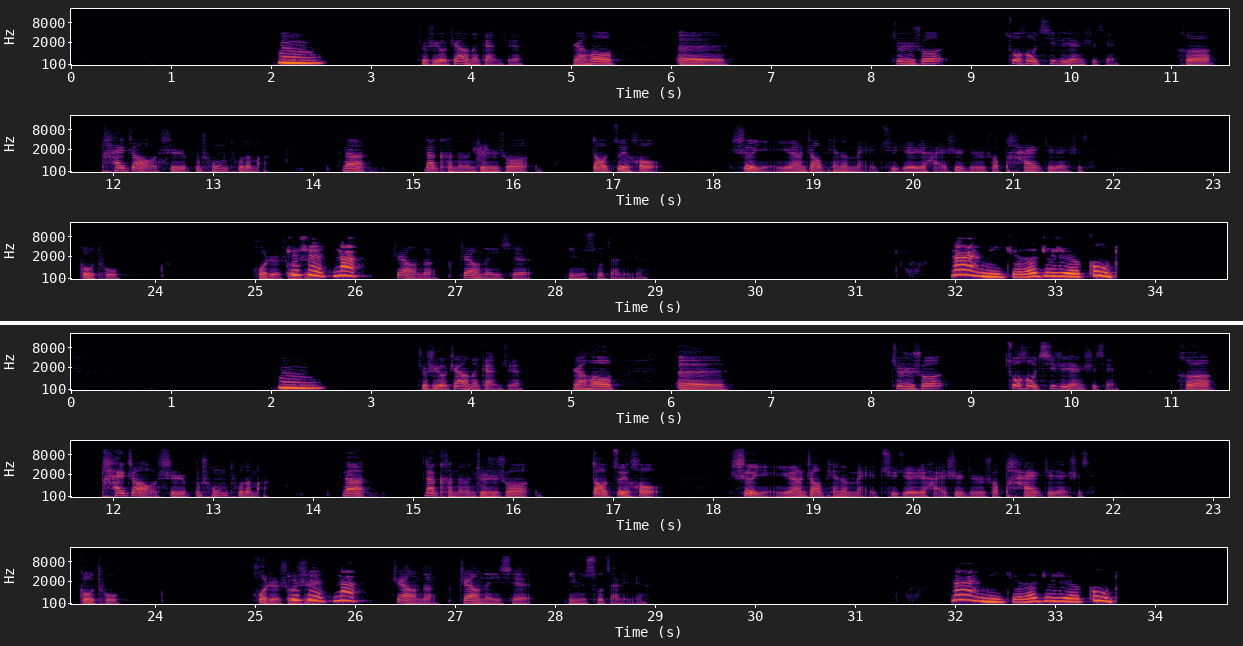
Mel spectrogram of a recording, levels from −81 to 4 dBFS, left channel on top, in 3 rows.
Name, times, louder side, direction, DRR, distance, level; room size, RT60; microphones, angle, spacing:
voice 1, 2.1-2.5 25.4-26.0 32.0-33.6, left 3 dB, 50° left, 0.6 m, -24 dB
voice 2, 3.5-4.5 5.0-5.5 6.0-6.6 8.2-8.7 9.3-10.5 11.1-11.4 11.9-13.5 14.3-14.6 15.1-16.2 16.8-17.4 18.2-21.8 23.2-23.6 25.0-25.7 26.4-27.8 28.1-28.9, right 1 dB, 45° right, 2.6 m, -36 dB
head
